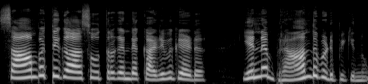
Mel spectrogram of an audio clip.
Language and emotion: Malayalam, angry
